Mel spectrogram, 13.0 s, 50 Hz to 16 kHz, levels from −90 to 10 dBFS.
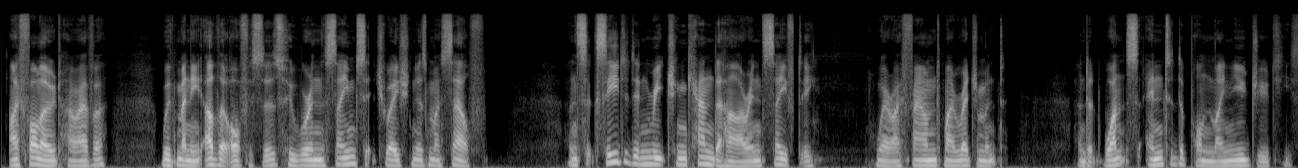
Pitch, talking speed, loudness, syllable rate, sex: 120 Hz, 160 wpm, -21 LUFS, 6.0 syllables/s, male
